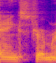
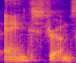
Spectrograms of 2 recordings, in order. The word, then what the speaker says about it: Angstrom: If it helps, you did say Angstrom right, I think. Yeah, I think you might have overpronounced the O a little bit, but my chemistry teacher always said Angstrom, so that's what I'm going with.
